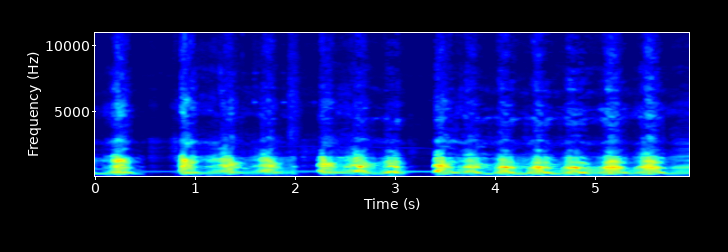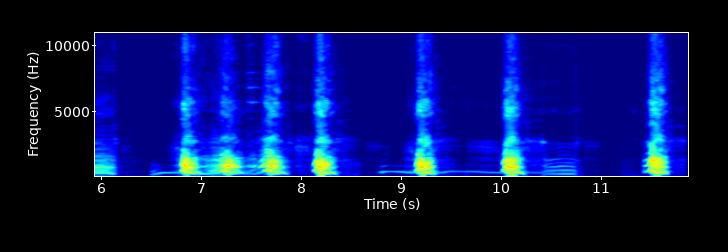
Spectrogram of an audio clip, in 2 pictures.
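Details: Paddy the Irish Wolfhound howling at home: a long run of pulsing, wavering howl notes over six seconds, then a pause and scattered barks, yips and short rising whines toward the end.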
